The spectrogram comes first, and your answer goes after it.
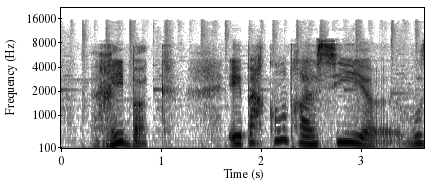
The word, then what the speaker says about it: Reebok: Vous avez pris l'habitude de le prononcer Reebok. Rendons justice au fondateur de la marque en disant désormais Reebok. Reebok. Et par contre, si vous savez rouler les airs à l'américaine, vous pourrez dire Reebok.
